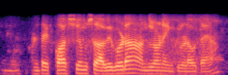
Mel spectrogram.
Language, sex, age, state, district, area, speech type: Telugu, male, 30-45, Andhra Pradesh, N T Rama Rao, urban, conversation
